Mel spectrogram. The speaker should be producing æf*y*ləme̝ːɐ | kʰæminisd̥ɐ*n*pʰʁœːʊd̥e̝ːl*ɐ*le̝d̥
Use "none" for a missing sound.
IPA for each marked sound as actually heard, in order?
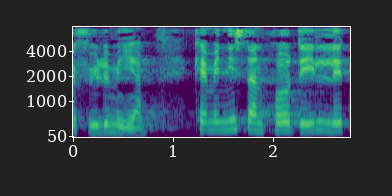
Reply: y, n, ə

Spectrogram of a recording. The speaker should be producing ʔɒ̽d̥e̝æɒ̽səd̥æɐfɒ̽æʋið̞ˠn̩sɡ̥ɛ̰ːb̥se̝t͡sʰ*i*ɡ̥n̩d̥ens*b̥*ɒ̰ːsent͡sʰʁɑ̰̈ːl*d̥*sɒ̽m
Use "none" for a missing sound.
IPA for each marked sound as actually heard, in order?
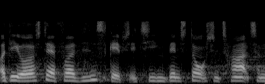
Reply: i, d̥, d̥

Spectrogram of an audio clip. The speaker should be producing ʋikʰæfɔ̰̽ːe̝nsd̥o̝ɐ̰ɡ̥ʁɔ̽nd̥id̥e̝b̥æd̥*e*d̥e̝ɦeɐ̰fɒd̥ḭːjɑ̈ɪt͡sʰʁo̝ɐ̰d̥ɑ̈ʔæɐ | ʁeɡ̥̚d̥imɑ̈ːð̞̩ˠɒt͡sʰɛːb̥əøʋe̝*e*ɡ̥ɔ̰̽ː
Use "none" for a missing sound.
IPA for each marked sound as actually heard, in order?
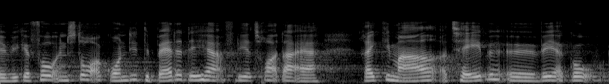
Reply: æ, æ

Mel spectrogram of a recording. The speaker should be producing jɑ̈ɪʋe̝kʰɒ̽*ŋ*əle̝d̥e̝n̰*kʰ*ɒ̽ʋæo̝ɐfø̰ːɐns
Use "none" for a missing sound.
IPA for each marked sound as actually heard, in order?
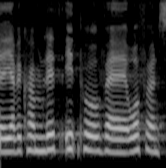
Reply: m, pʰ

